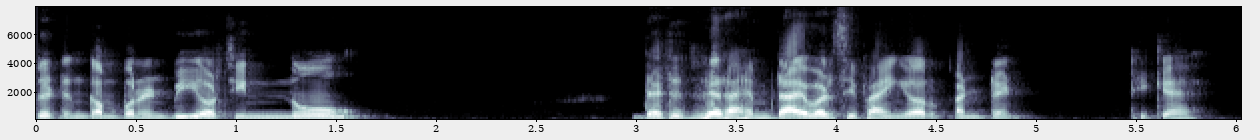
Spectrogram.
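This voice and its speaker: With an Indian accent, a man speaks at a fairly quick pace. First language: Hindi. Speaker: exam coaching teacher. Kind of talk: lecture. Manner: code-switching Hindi and English.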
